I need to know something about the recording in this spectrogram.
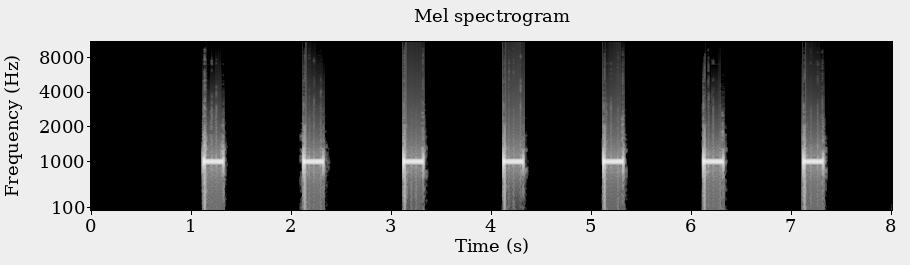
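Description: Countdown leader beeps: seven short, identical electronic beeps at one steady pitch, one each second, starting about a second in.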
